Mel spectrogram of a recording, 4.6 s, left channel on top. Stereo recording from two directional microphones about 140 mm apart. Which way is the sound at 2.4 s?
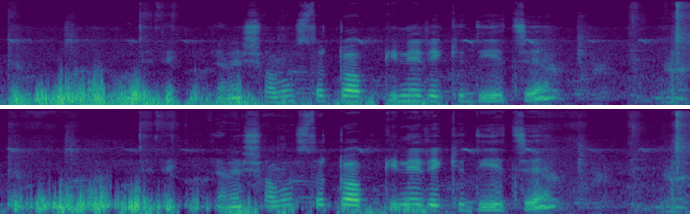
5° left (ahead or behind).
